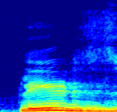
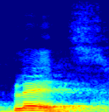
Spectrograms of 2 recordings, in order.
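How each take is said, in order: First: The word is said with an extra d sound. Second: The word is said with the d silent. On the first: The speaker calls it wrong. "प्लीज नहीं बोलना इसको" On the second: The speaker calls it right. "क्योंकि डी silent है"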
